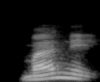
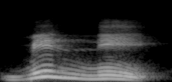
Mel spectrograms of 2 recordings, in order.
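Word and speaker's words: مِنِّي: Itu bukan mani, tapi minni. Karena itu asal dari min dan ya mutakalim. Jadi minni, dariku maksudnya.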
